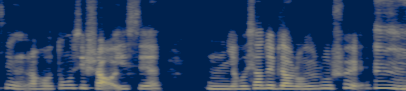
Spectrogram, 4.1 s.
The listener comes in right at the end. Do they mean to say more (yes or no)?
yes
